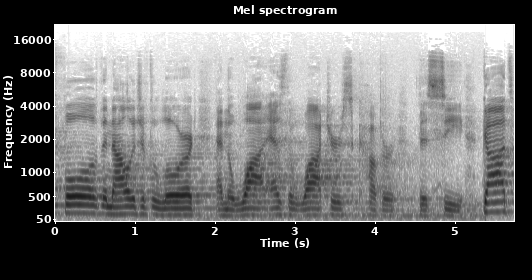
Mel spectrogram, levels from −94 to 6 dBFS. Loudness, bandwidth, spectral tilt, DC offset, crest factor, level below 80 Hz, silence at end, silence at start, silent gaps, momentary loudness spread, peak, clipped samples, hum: -16 LUFS; 12 kHz; -5 dB/octave; under 0.1%; 16 dB; -46 dBFS; 0 s; 0 s; none; 13 LU; 0 dBFS; under 0.1%; none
